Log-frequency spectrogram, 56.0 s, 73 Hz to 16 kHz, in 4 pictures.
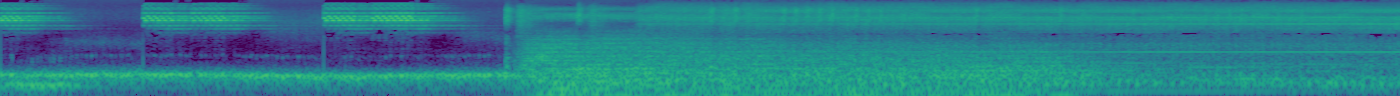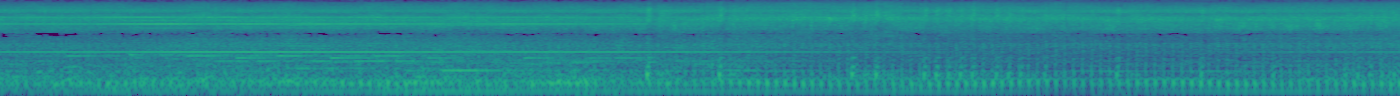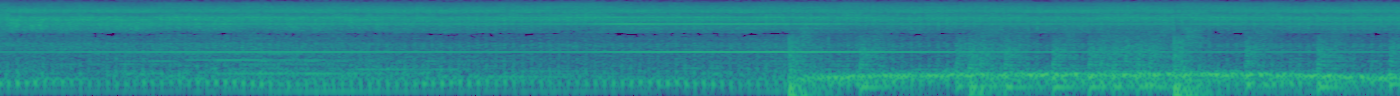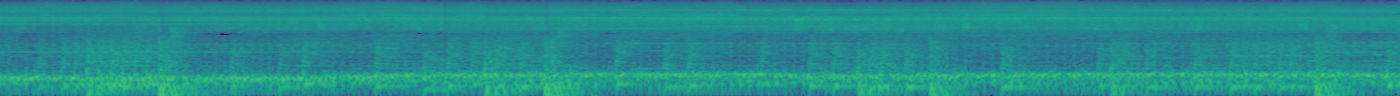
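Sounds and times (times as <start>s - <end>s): steady high tone: 0.0s - 23.1s, 27.5s - 56.0s
pulsing low electronic drone: 0.0s - 56.0s.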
